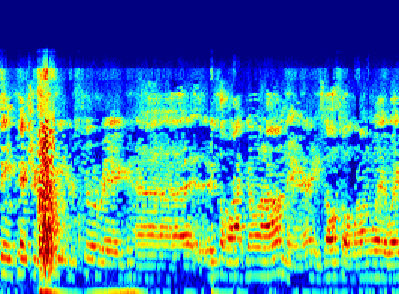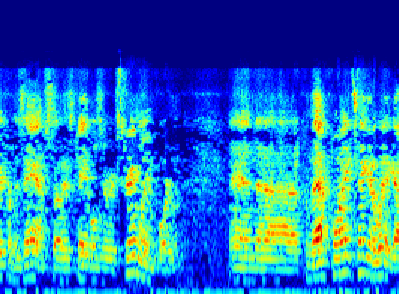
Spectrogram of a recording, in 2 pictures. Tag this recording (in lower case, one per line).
speech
